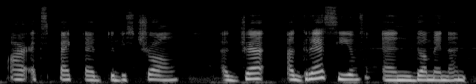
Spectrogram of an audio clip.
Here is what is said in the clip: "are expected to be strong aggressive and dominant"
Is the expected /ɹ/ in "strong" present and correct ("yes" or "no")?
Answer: yes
